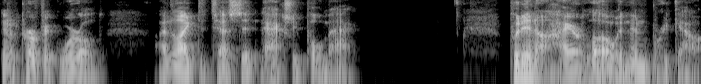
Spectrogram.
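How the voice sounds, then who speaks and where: Using a put-on character voice, a man speaks hoarse and raspy at a fairly low pitch and moderate pace, with very wide pitch swings and long, frequent pauses. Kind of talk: casual trading commentary.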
